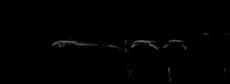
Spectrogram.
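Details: Pair of red kites displaying over a garden and farmland in Yorkshire on February 24th 2021, at lunchtime on a grotty overcast day. Thin mewing whistles: a long, slightly falling note, then a wavering, quavering one, with faint background hiss.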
